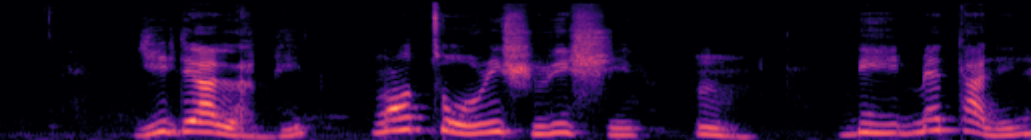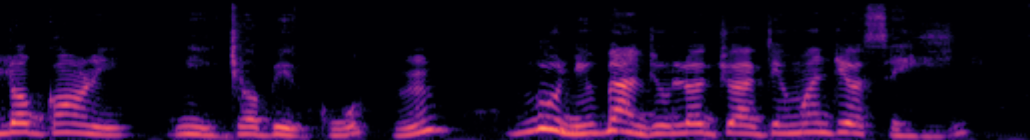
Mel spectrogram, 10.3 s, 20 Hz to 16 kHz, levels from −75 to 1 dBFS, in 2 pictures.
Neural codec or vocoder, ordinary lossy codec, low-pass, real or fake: codec, 44.1 kHz, 3.4 kbps, Pupu-Codec; none; 14.4 kHz; fake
